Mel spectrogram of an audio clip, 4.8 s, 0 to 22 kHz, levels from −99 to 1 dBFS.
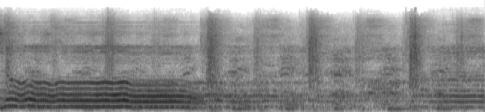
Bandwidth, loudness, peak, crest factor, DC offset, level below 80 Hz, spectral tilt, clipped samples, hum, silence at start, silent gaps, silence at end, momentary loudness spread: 15 kHz; -21 LUFS; -4 dBFS; 18 dB; under 0.1%; -62 dBFS; -3.5 dB/octave; under 0.1%; none; 0 s; none; 0 s; 12 LU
